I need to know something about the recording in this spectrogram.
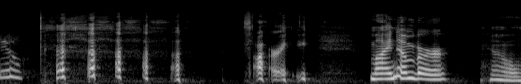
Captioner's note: laughs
